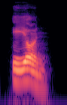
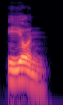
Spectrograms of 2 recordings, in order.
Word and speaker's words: iyon: Then the last pronoun for this category is iyon. Iyon. Iyon. Iyon is spelled as I-Y-O-N.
